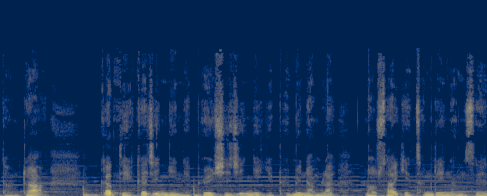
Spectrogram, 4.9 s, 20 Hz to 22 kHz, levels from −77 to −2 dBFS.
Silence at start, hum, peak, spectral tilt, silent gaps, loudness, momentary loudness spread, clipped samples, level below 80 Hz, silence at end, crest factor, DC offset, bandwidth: 0 s; none; -8 dBFS; -6 dB/octave; none; -26 LUFS; 8 LU; under 0.1%; -54 dBFS; 0 s; 18 dB; under 0.1%; 16.5 kHz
